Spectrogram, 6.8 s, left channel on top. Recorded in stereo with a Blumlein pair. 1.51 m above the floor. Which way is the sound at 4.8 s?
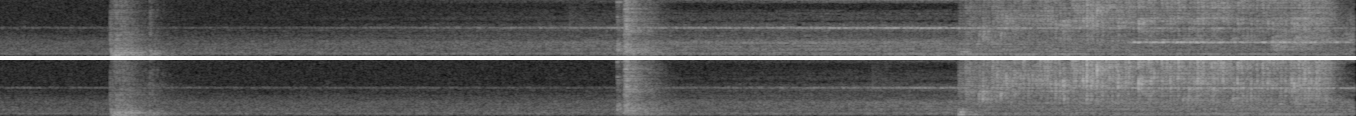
60° right.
